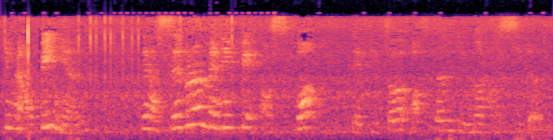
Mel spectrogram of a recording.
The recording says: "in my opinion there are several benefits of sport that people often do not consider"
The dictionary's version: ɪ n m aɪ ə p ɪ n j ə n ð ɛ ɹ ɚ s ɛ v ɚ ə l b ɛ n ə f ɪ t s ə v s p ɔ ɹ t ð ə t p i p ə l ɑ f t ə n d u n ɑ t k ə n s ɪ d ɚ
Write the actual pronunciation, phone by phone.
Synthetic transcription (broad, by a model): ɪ n m aɪ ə p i n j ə n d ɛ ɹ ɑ s ɛ v ɚ ə l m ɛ n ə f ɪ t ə f s p ɔ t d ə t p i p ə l ɑ f t ə n d u n ɑ t k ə n s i d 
